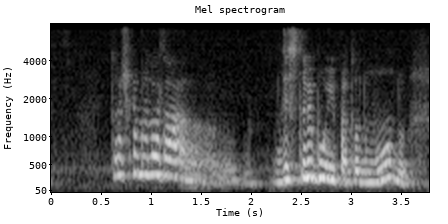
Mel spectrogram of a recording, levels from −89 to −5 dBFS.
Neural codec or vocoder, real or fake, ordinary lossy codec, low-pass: none; real; none; 7.2 kHz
